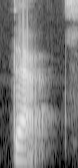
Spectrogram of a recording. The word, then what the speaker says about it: debt: La otra palabra es la palabra deuda, que sería debt. Debt. La B viene justo antes de la T y tampoco la pronunciamos.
